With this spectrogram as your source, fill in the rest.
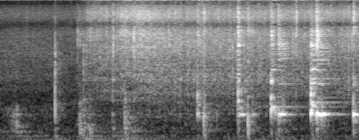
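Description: Squeezed beans and onions stirred in a frying pan, a low sizzle under a few sharp scrapes and clinks of the spoon against the pan, close by and without any talking.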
